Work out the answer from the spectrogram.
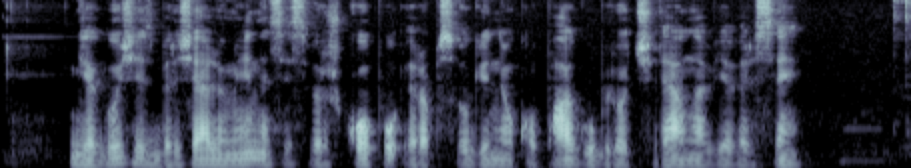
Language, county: Lithuanian, Marijampolė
